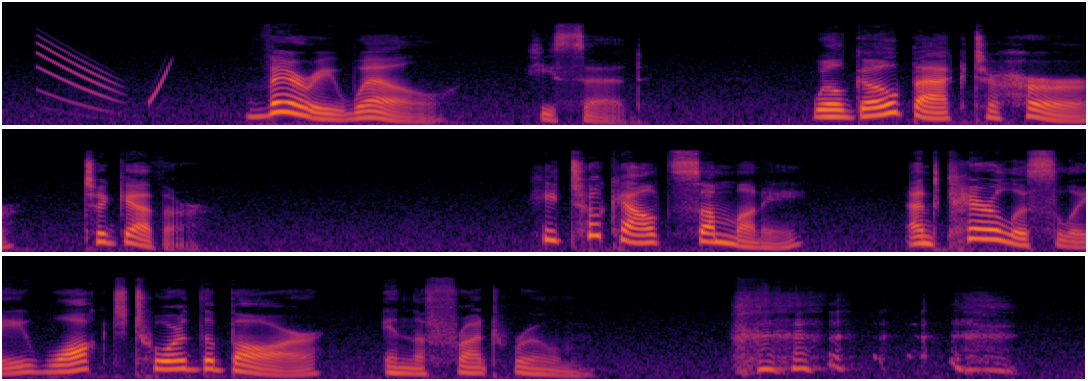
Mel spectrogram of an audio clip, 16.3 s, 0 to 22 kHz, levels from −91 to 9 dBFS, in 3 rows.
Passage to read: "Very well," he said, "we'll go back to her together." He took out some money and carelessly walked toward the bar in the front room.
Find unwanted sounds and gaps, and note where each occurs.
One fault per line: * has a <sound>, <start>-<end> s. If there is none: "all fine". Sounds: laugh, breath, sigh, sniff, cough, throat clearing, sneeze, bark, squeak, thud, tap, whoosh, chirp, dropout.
* has a chirp, 0.2-0.9 s
* has a laugh, 14.5-16.0 s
